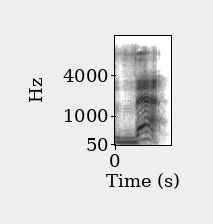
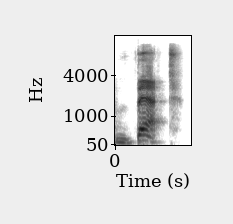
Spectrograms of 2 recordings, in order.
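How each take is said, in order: First: It begins with a soft V sound. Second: It begins with a hard B sound. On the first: The letter lacks the dagesh mark. "it's softer because it's a V sound" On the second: The letter carries the dagesh mark. "With the Dagesh lean, the pronunciation is hard"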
